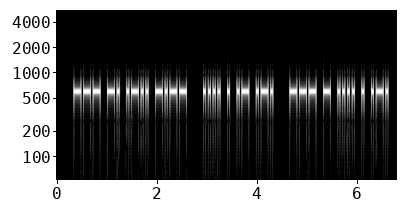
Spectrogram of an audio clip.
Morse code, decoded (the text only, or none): ONLY HEAR OTHER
